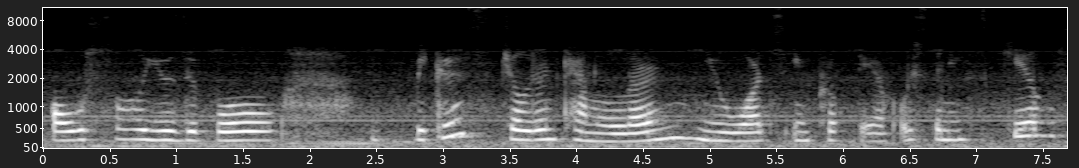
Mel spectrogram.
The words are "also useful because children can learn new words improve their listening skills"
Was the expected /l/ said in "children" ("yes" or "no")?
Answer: yes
